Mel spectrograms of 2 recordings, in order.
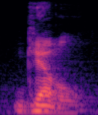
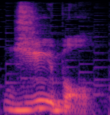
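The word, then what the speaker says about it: Gebel: everybody called this dude gavel because his name is g-e-b-e-l according to Ritual of the night it is pronounced jibble like gerbil uh that's dumb but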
